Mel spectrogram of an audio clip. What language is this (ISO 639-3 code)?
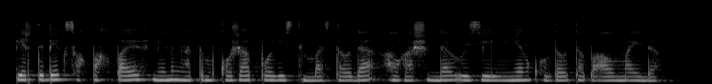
kaz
